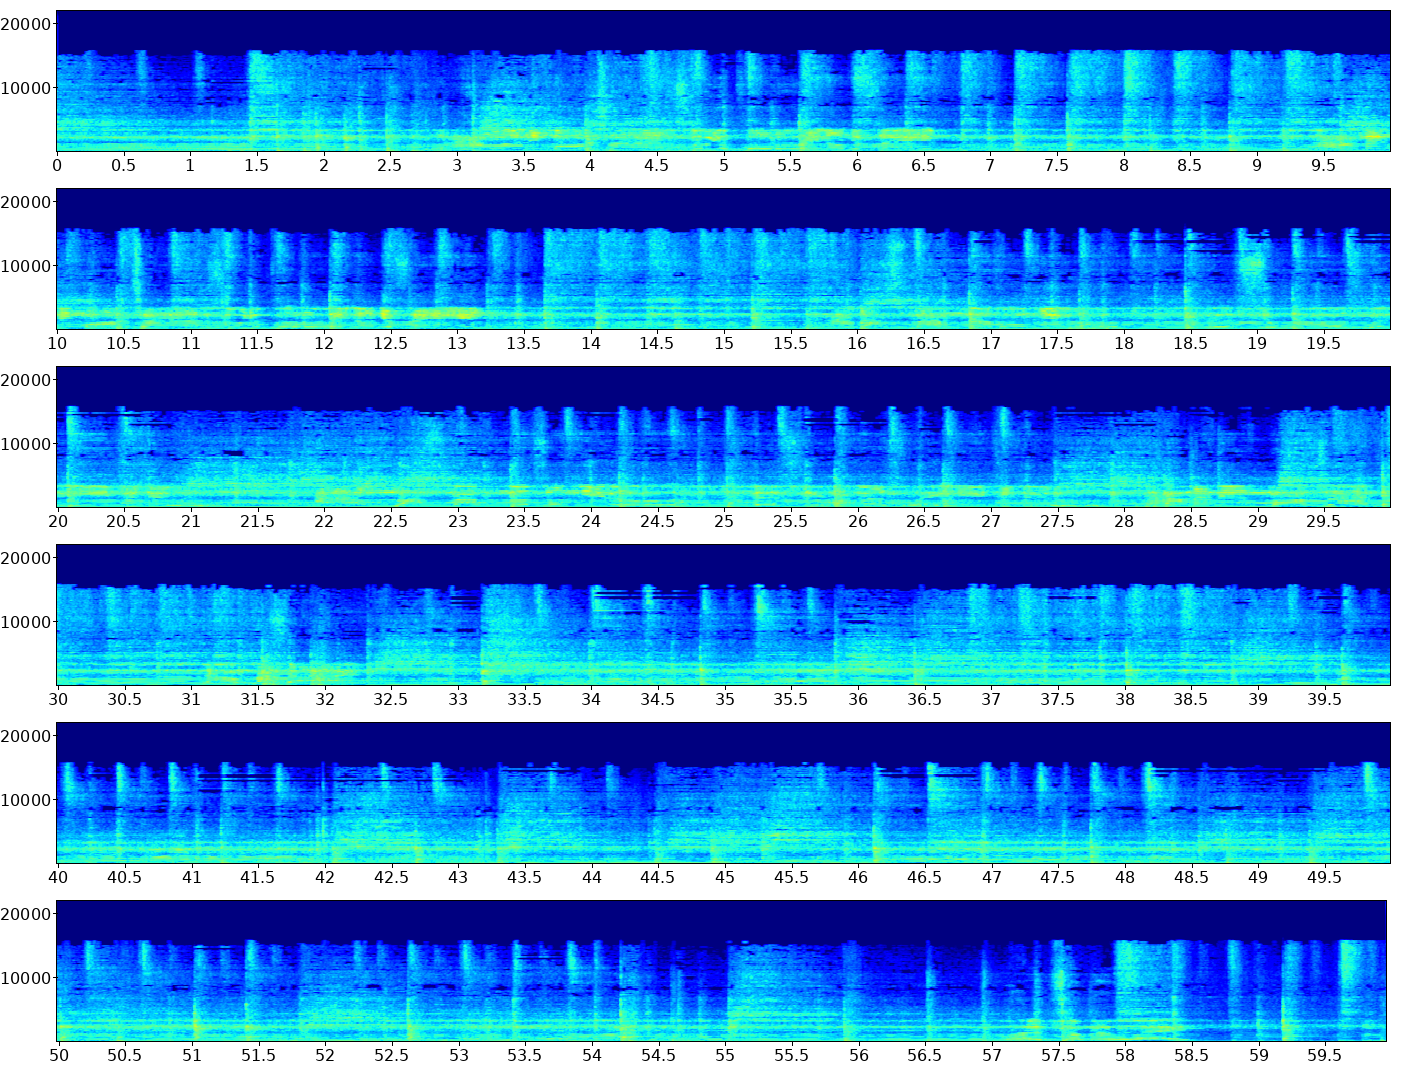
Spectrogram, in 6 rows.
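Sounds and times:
blues-rock band playing: 0.0s - 59.9s.

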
